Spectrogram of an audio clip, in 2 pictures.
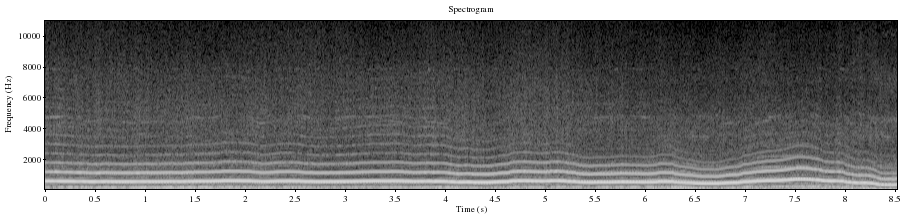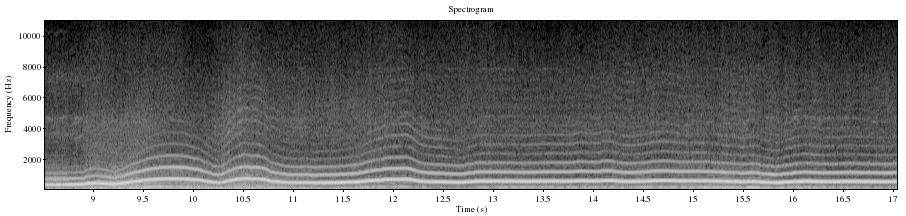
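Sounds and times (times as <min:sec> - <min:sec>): drone motors whining: 0:00.0 - 0:17.0
low rushing noise: 0:00.0 - 0:17.0.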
